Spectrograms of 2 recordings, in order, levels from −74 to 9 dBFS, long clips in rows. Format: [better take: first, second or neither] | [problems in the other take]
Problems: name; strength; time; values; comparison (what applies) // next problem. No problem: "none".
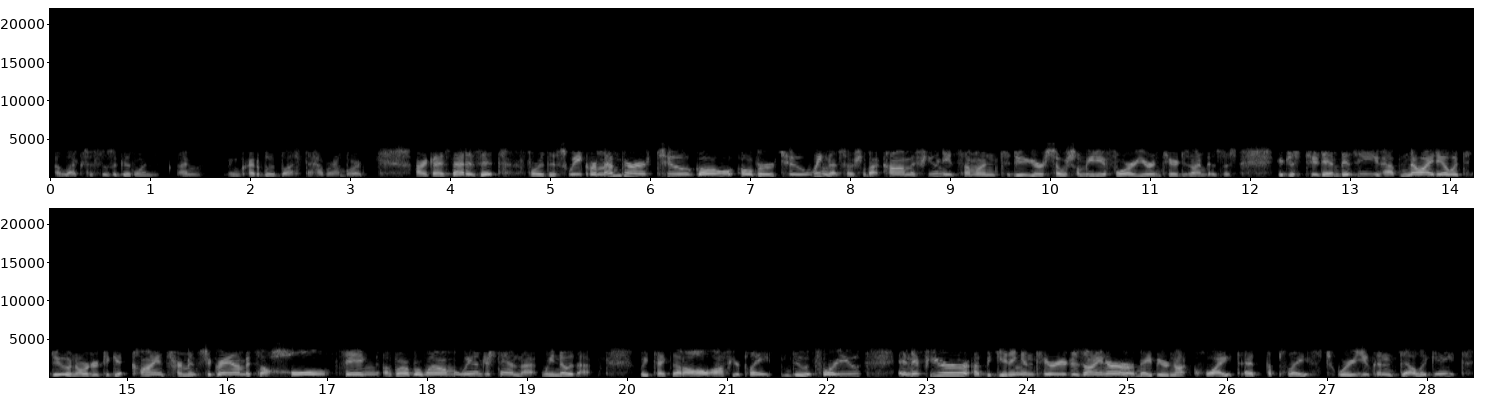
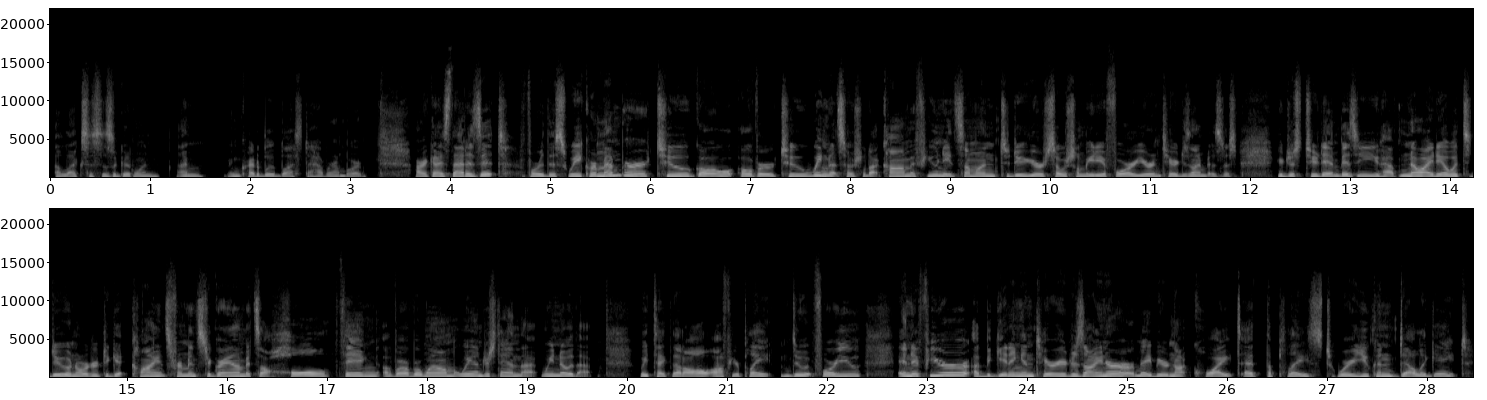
second | phone-call audio; poor line; nothing above 3.5 kHz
